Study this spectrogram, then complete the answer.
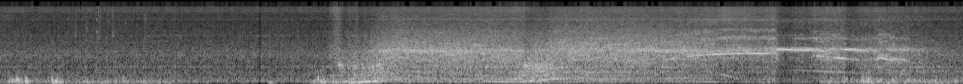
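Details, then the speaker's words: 2005 Crown Victoria police car V8 revved after No. 4 coil and plug replacement to check for shorts; thin high squeal rises with revs, heard only when revving, not while driving; squeak when revving, source unknown. "Got something squeaky. Something squeaky. I don't like that. I don't like the squeak. You only hear it when you're revving like that."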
